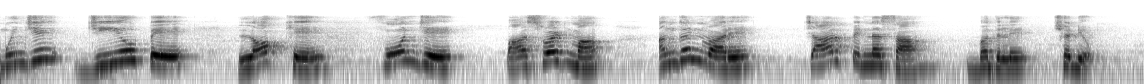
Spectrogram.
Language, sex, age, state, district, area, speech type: Sindhi, female, 60+, Delhi, South Delhi, urban, read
